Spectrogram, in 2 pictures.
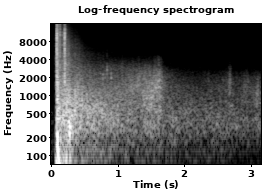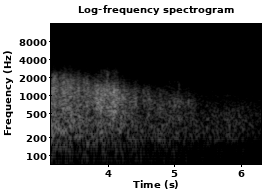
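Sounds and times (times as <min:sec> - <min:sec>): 
Galil rifle muzzle gunshot: 0:00.0 - 0:04.3.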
